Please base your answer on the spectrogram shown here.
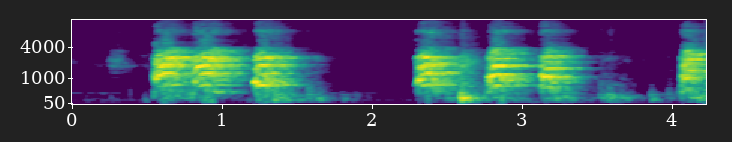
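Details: Playful Lhasa Apso giving loud, harsh barks in two quick clusters of three, separated by a short pause.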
